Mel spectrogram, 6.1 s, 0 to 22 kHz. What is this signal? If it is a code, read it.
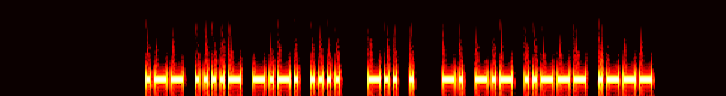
Morse code, heard as a keyed tone, about 36 wpm, 700 Hz. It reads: W4CH DE NK2J
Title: USA Callsign DE Callsign - 4 Characters - 35wpm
